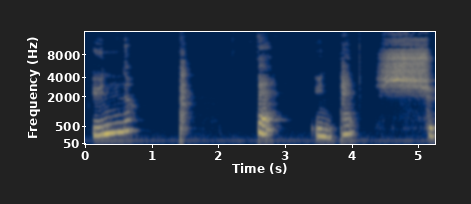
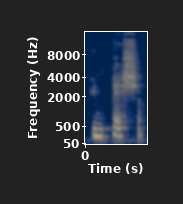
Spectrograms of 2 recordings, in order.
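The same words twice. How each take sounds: First: "une pêche" built up in separate, drawn-out pieces; sounding out slowly. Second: Said in the usual way. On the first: Shown as a demonstration. Teacher modelling reading, "une pêche" pieced together with pauses. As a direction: decode "pêche" as p, pê, then a long "che". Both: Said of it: "je te laisse lire".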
